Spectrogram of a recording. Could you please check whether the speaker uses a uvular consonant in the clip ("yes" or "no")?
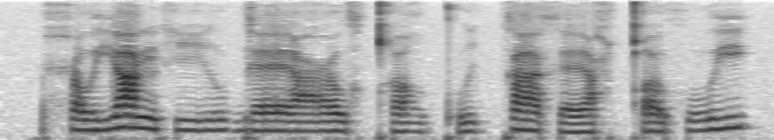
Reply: yes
